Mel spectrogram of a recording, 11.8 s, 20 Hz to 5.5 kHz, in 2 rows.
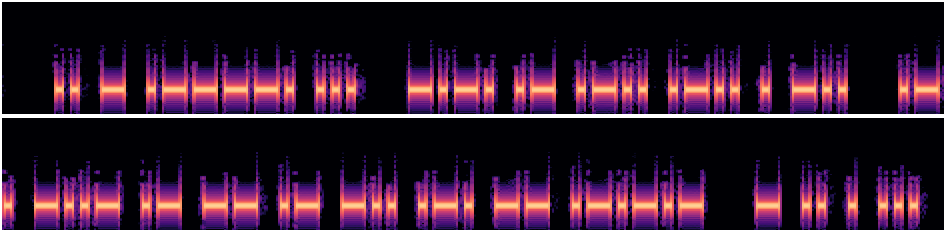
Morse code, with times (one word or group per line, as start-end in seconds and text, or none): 0.3-2.2 IT'S
2.5-5.3 CALLED
5.6-10.3 RXAMADRM.
10.6-11.6 TIES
